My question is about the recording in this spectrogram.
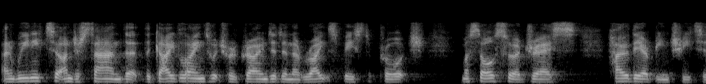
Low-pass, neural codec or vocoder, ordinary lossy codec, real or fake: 7.2 kHz; none; Opus, 24 kbps; real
